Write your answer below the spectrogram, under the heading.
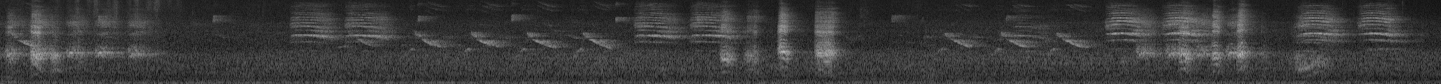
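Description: Crows caw repeatedly in harsh, ragged bursts around a neighborhood, mixed with the sharper, excited "jay" calls of blue jays. The calls come in overlapping clusters over a steady outdoor hiss, with no voices.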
